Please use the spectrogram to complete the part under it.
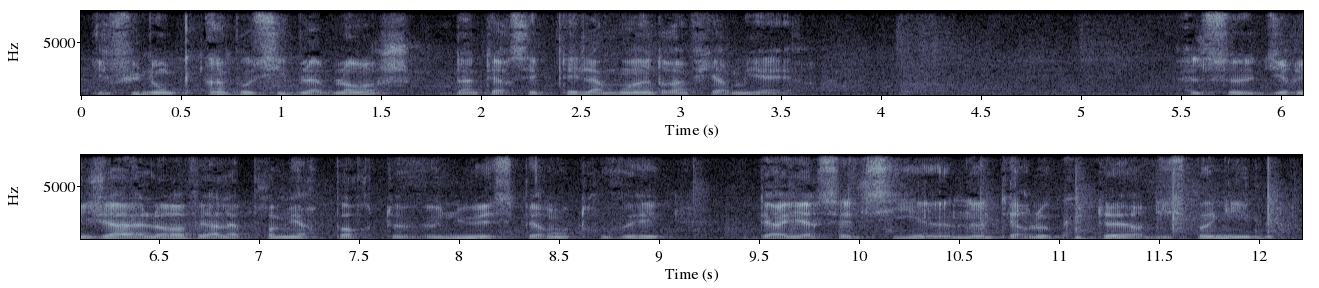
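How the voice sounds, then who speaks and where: A man's voice: on the low side, mellow, slight background noise. A man narrating a scripted story.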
